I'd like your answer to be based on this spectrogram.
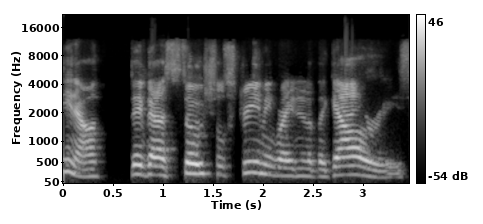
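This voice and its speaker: A plain, everyday voice from a woman with an American accent, medium in pitch, fairly quick, with lively intonation. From US West Coast, San Diego, California. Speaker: artist and sculptor. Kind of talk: casual interview chat.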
